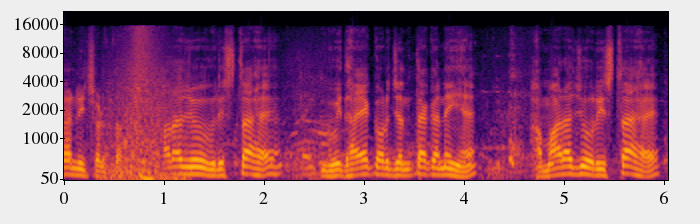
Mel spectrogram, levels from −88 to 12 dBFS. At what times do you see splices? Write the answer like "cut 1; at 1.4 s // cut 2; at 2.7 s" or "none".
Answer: cut 1; at 1.0 s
